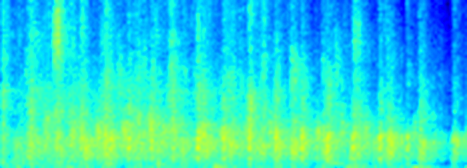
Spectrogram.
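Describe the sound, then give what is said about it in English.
An audience applauding to welcome a speaker to the stage, dense, steady clapping that continues without a break. “Everybody put your hands together and welcome Stacy.”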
